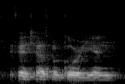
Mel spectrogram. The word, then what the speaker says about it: Phantasmagorian: Is it pronounced Phantasmagoria? Phantasmagorian.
